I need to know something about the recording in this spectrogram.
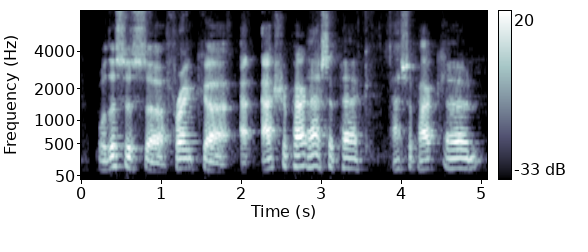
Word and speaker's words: Ashepak: Ashepak. Ashepak. In Yupik, Ashepak would pronounce it Ashepak. Ashepak it's really good. That's what it means. Okay. But in English, Ashepak.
